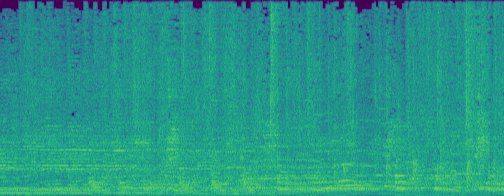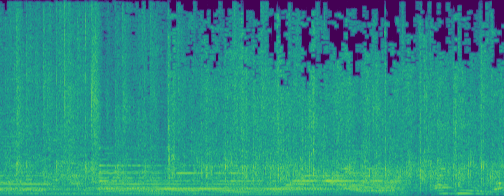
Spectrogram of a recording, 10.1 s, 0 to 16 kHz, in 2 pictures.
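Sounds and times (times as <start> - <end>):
live band playing song: 0.0 - 9.7
applause: 3.0 - 10.0.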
